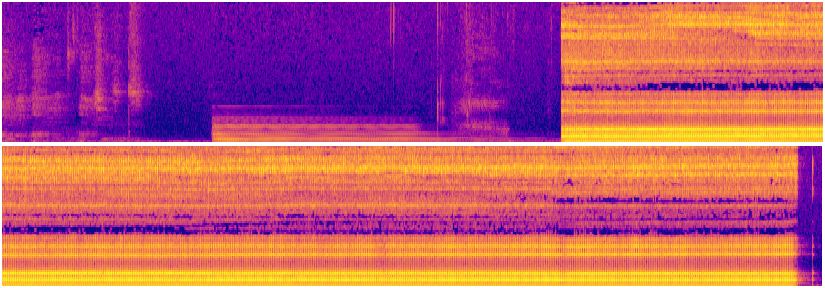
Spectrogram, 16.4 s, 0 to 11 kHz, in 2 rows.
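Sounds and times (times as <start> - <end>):
Tuvan karygyraa throat singing: 5.6 - 16.4.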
